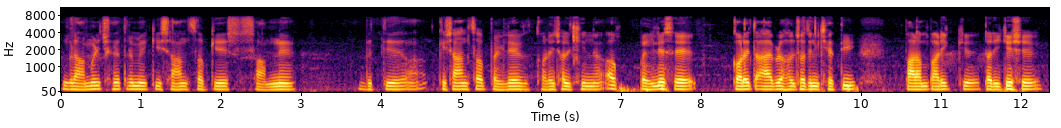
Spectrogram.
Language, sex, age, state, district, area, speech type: Maithili, male, 30-45, Bihar, Sitamarhi, rural, spontaneous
